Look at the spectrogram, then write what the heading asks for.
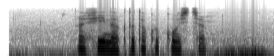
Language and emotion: Russian, neutral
